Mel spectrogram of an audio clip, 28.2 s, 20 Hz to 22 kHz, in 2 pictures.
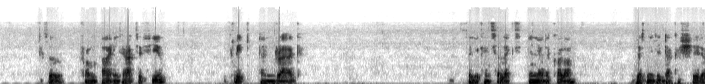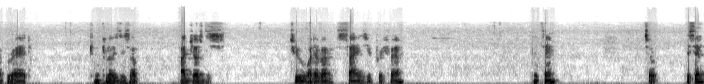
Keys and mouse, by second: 0.1-1.0 drag, 23.9 click, 25.9 click.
